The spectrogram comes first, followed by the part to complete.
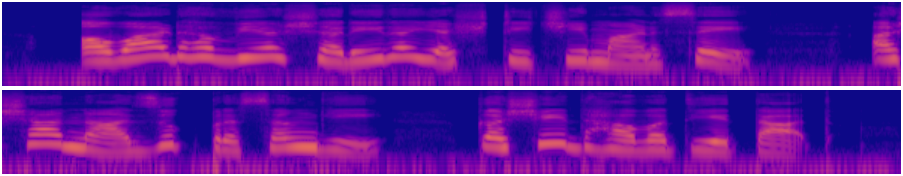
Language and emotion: Marathi, neutral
